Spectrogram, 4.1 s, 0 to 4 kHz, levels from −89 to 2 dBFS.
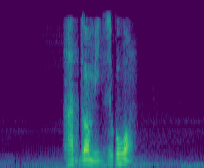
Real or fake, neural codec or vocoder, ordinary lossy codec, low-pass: fake; codec, 16 kHz in and 24 kHz out, 0.6 kbps, FocalCodec, streaming, 4096 codes; AAC, 16 kbps; 3.6 kHz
